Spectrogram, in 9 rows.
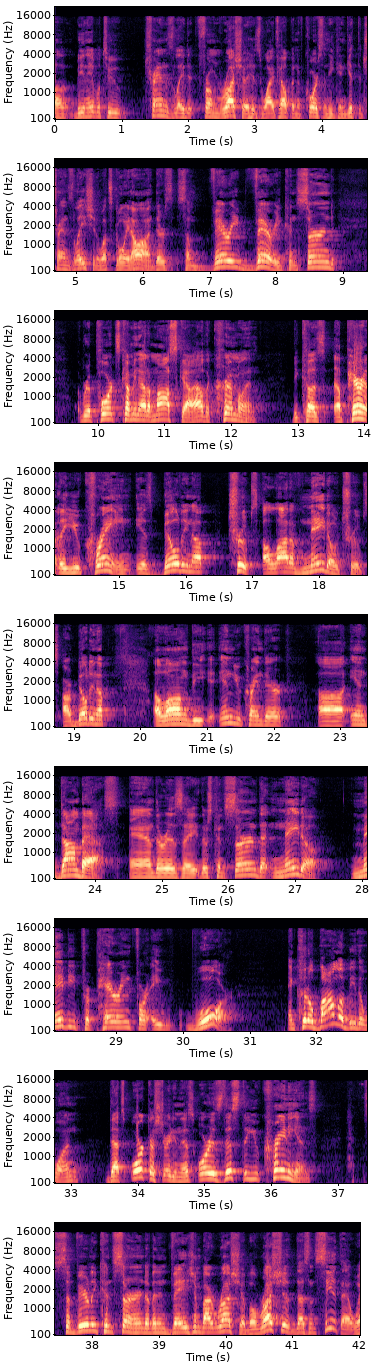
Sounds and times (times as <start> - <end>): Speech: 0.0 - 8.9, 9.7 - 19.6, 20.2 - 30.8, 31.6 - 36.7, 37.4 - 42.0.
